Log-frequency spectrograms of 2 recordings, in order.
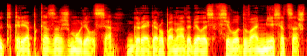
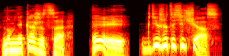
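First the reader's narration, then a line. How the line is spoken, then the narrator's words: Pleased chuckle. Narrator (Russian): Грегор довольно хохотнул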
